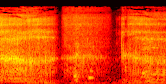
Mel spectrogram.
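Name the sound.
imitated snoring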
